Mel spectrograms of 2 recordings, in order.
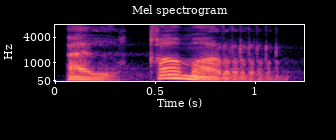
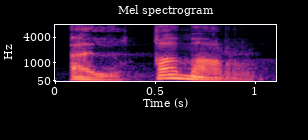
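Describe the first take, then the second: First: The r sound is doubled into two. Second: The r sound is a single light one. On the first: The speaker calls it wrong. "الذي يجعل من الراء المخففة حرفين" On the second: The speaker calls it right. "والصواب أن يقول القارئ"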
